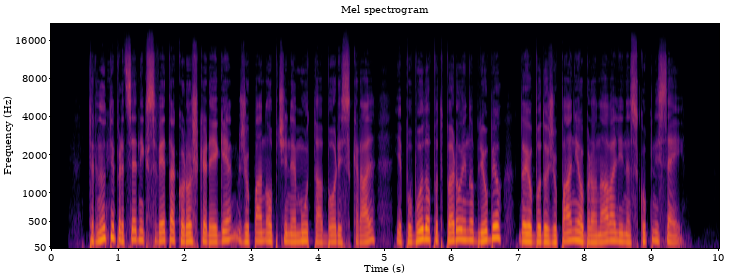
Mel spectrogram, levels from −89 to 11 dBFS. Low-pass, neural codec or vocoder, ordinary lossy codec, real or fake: 19.8 kHz; none; none; real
